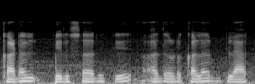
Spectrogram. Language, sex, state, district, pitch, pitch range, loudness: Tamil, male, Tamil Nadu, Chennai, 130 Hz, 130-145 Hz, -15 LUFS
